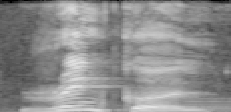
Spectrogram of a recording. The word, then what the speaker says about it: wrinkle: Silent W words. Number 1, wrestle. 2, wriggle. 3, right. 4, wrong. 5, wrinkle. 6, answer. In these words, W is silent.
